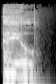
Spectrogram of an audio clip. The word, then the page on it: ale: British English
